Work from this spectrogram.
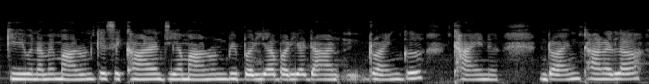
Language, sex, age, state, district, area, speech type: Sindhi, female, 18-30, Madhya Pradesh, Katni, urban, spontaneous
